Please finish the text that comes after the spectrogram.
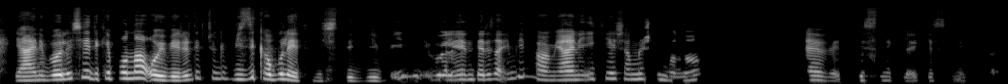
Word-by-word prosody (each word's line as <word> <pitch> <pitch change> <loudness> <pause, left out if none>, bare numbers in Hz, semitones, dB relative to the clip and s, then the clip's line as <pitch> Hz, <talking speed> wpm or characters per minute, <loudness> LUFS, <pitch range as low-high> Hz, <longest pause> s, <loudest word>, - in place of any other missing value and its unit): Yani, 190 +2 +3
böyle 230 +4 +6
şeydik, 300 -5 -2
hep 275 -1 -2
ona 280 0 +6
oy 205 -4 +6
verirdik 205 +11 -1
çünkü 275 -3 -15
bizi 235 +7 -4
kabul 240 0 +2
etmişti 165 -4 -3
gibi. 170 - -13 0.2
Böyle, 215 -1 -4
enteresan, 230 +3 -5
bilmiyorum 280 - -6
yani, 210 +2 +3
iyi 250 +3 -11
ki 270 - -18
yaşamıştım 245 -3 -9
bunu. 185 +5 -14 1.1
Evet, 195 -4 -8
kesinlikle, 185 -1 -20
kesinlikle. 80 - -29
220 Hz, 135 wpm, -21 LUFS, 190-255 Hz, 1.1 s, böyle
